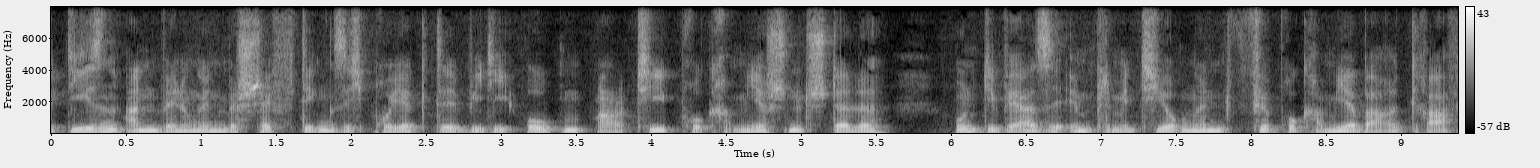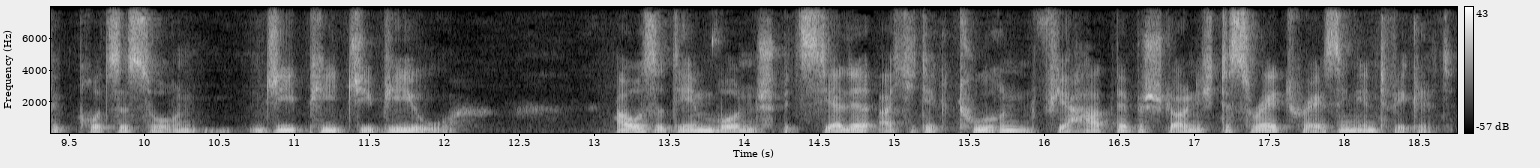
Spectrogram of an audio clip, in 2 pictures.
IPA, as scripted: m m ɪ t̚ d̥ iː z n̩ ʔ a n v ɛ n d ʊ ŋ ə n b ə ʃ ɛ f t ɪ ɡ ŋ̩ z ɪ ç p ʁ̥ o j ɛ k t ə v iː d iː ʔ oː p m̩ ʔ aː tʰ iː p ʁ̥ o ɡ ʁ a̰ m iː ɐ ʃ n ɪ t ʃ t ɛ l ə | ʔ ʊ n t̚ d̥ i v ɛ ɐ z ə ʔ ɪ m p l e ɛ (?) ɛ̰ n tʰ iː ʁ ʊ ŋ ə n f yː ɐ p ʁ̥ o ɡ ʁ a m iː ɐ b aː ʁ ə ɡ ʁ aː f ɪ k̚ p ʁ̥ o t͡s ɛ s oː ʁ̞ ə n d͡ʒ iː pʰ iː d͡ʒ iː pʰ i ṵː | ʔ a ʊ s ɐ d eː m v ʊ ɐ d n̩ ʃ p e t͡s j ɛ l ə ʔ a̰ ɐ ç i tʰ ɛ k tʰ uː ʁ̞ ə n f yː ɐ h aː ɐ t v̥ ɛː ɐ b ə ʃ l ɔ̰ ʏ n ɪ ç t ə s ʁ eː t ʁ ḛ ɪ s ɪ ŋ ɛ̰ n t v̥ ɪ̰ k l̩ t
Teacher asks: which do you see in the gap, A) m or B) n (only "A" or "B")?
A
